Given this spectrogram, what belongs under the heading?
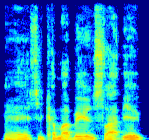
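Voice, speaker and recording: Low-voiced, sweary Cornish man. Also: steady tone, normal speed. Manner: sweary, bantering. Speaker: live stream host. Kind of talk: casual late-night livestream chat.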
